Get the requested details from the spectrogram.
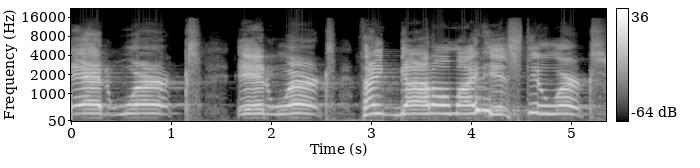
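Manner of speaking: very high, very loud, very slow drawn-out yell. Retelling how Brother Richards waved a hanky: imitating someone yelling loudly. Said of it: "he's yelling at the top of his lung".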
